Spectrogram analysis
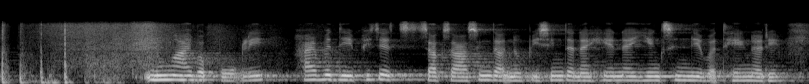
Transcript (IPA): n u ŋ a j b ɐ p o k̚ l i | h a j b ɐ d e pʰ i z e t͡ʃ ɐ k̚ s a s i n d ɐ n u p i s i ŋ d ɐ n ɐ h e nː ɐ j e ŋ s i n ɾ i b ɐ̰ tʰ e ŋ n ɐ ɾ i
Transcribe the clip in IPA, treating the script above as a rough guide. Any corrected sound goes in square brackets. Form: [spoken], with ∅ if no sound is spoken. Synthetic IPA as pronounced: n u ŋ a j b ɐ p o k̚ l i | h a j b ɐ d [i] pʰ i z e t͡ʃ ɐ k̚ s a s i [ŋ] d ɐ n u p i s i ŋ d ɐ n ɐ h e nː ɐ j e ŋ s i n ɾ i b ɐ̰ tʰ e ŋ n ɐ ɾ i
